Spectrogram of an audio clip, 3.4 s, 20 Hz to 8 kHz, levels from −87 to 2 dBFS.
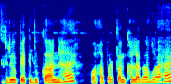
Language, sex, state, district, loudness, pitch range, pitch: Hindi, female, Bihar, Jahanabad, -14 LUFS, 220-235 Hz, 225 Hz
